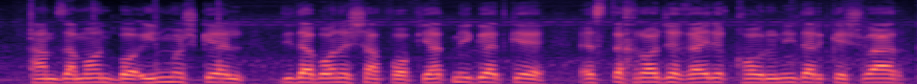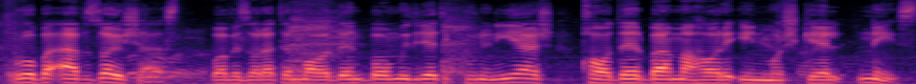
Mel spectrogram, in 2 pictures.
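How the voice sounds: A man speaks at a fairly high pitch, with little pitch movement and few pauses. His tone is slightly mellow.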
